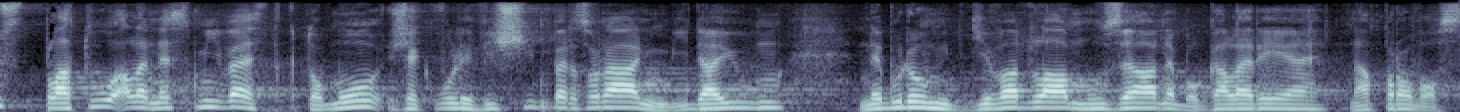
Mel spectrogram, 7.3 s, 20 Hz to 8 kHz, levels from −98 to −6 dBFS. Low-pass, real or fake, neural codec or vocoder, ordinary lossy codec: 7.2 kHz; real; none; AAC, 48 kbps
